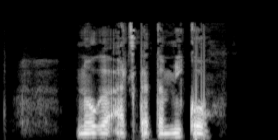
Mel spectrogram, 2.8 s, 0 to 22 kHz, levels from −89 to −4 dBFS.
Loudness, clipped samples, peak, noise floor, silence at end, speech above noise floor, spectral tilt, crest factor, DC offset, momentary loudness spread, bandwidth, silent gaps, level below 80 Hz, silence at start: -16 LUFS; under 0.1%; 0 dBFS; -55 dBFS; 0.7 s; 40 dB; -5.5 dB/octave; 18 dB; under 0.1%; 6 LU; 11.5 kHz; none; -48 dBFS; 0.8 s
